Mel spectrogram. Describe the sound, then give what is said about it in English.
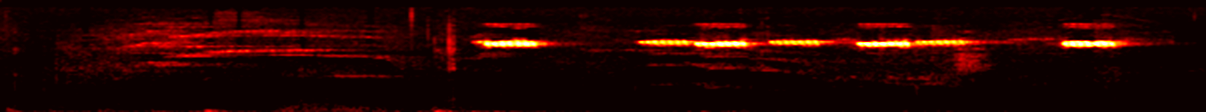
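Shrill cricket chirps arrive in short pulsing bursts, repeating several times after a brief quiet start, clear over a faint low background rumble. “Do you have the cricket sound?”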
